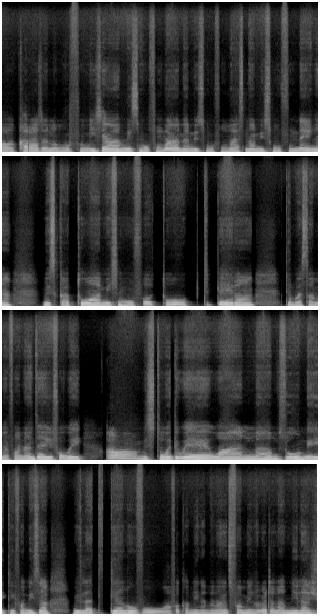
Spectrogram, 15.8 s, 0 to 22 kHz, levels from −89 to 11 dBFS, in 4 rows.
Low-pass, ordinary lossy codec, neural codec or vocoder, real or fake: none; none; codec, 44.1 kHz, 2.6 kbps, DAC; fake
